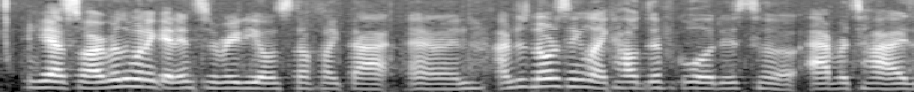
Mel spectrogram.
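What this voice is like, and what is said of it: Congested voice. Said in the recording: “Sorry, I'm congested today, but usually I guess my voice is like different”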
